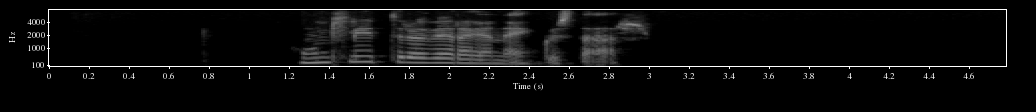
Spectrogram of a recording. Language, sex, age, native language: Icelandic, female, 20-29, Icelandic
